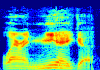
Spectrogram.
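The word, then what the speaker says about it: Larrañaga: against miami and jim laranyega that's how you say his name lara nyega you gotta do with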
